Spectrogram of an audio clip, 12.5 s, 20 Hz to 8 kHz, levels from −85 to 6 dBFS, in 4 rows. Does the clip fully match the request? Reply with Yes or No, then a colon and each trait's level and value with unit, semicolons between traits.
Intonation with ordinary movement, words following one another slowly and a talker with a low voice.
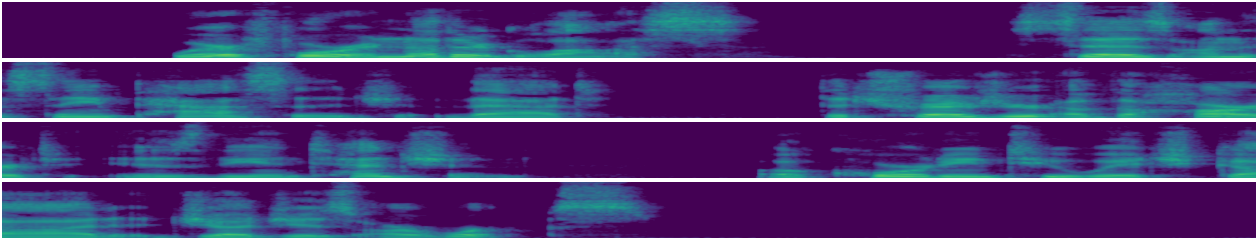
Yes: average, 4.0 semitones; slow, 115 wpm; low, 120 Hz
